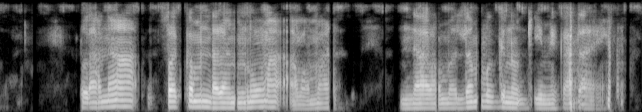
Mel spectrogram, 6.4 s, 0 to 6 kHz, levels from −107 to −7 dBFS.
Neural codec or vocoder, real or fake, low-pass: codec, 16 kHz, 4.8 kbps, FACodec; fake; 5.4 kHz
